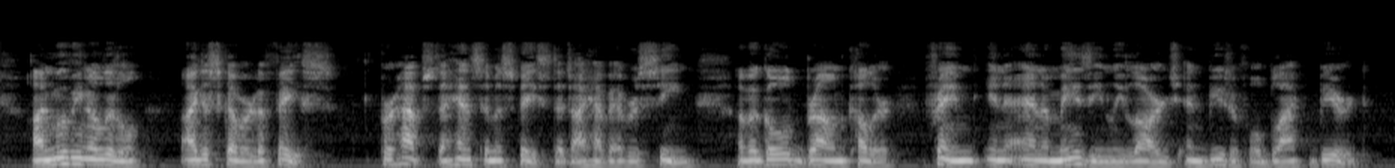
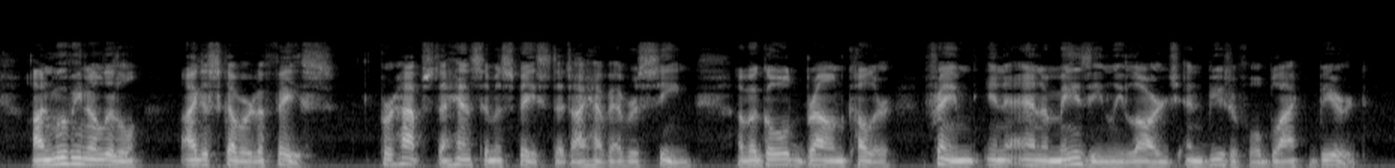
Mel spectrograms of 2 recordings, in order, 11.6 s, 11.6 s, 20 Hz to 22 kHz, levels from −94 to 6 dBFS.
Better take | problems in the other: second | room echo; dies away in 0.2 s

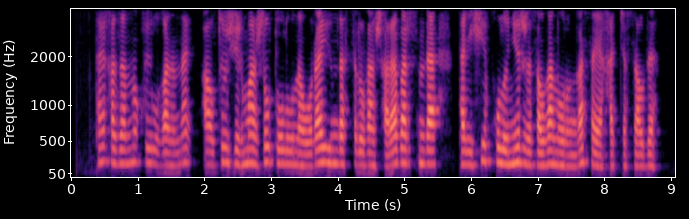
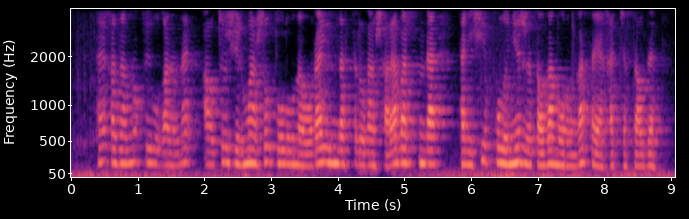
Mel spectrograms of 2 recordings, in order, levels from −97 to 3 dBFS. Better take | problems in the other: first | background sound (Bird); 18 dB below the speech // room echo; dies away in 0.5 s

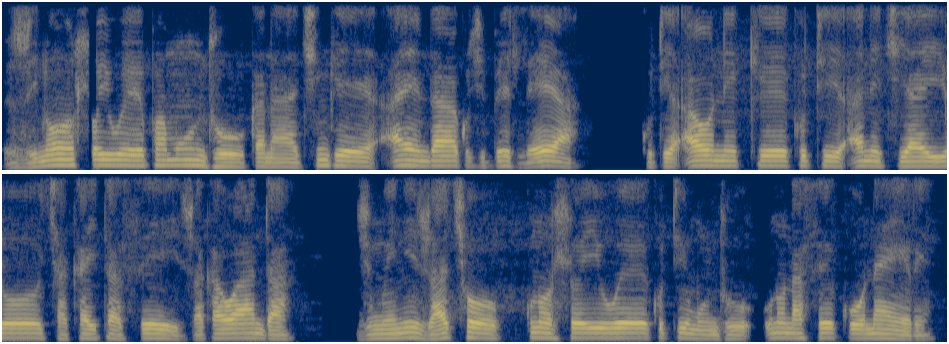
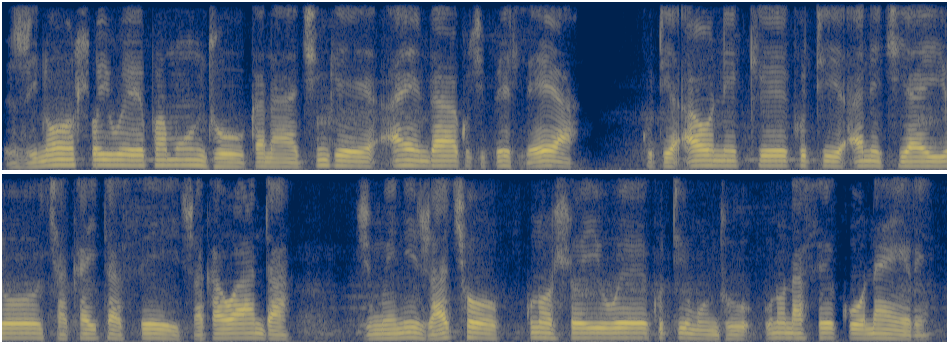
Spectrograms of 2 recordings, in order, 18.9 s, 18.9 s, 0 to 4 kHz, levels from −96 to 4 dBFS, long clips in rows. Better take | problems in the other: first | noise reduction (neural separator model SepFormer DNS4)

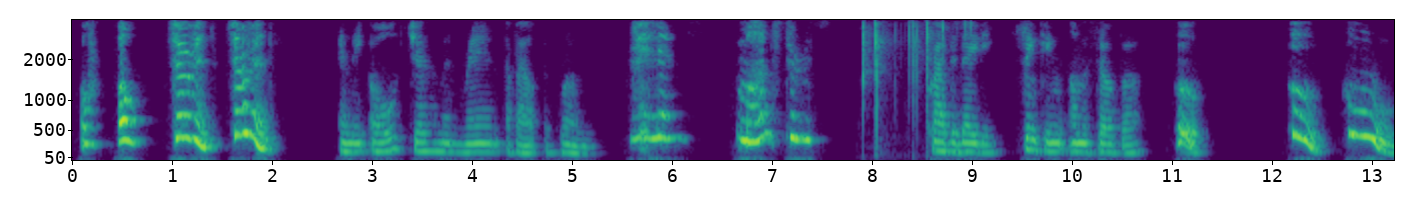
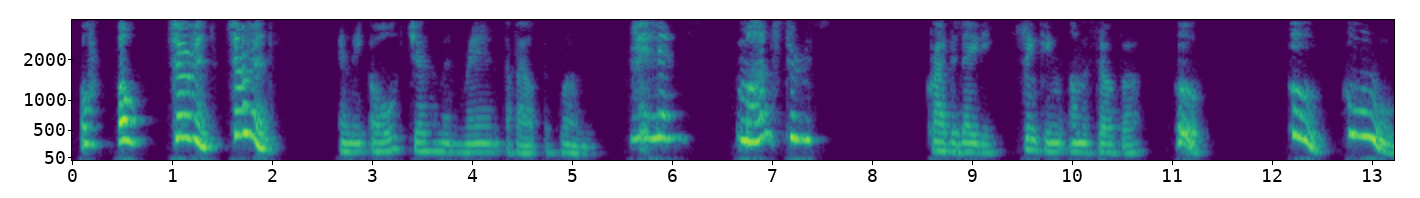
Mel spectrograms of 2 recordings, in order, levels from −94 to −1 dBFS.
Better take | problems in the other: second | background sound (Crack); 13 dB below the speech

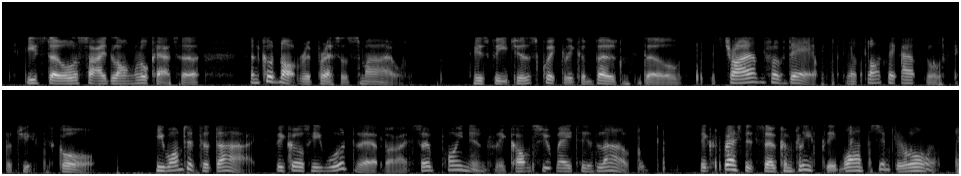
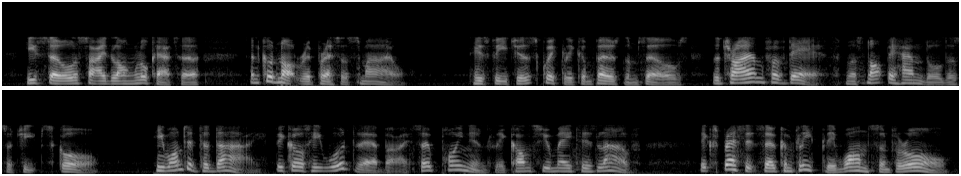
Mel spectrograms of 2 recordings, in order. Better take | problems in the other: second | noise reduction (neural diffusion model UNIVERSE++)

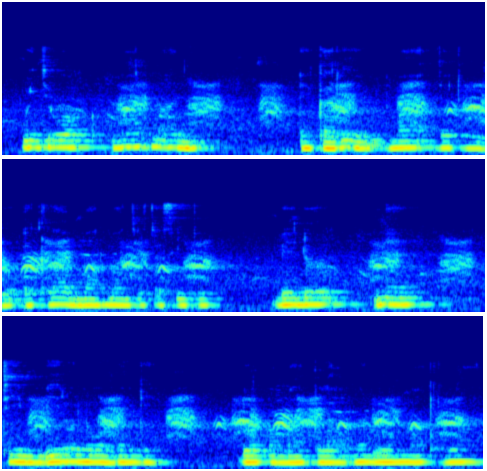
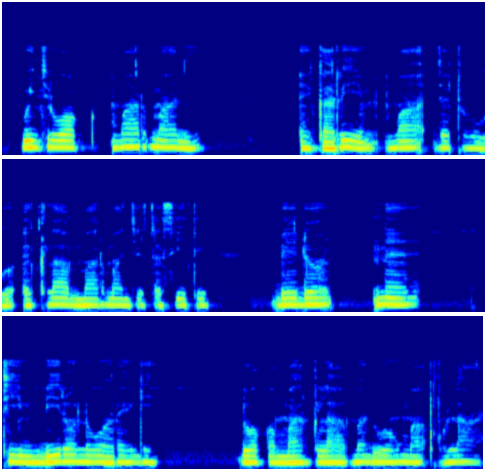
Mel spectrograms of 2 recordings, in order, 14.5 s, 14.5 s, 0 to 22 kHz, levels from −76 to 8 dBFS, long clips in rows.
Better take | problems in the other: second | background sound (Crow); 12 dB below the speech // room echo; dies away in 0.8 s

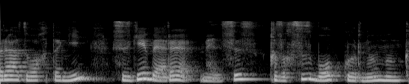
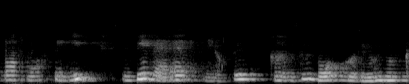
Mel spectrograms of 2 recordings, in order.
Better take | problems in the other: first | noise reduction (neural mask model DeepFilterNet 3)

